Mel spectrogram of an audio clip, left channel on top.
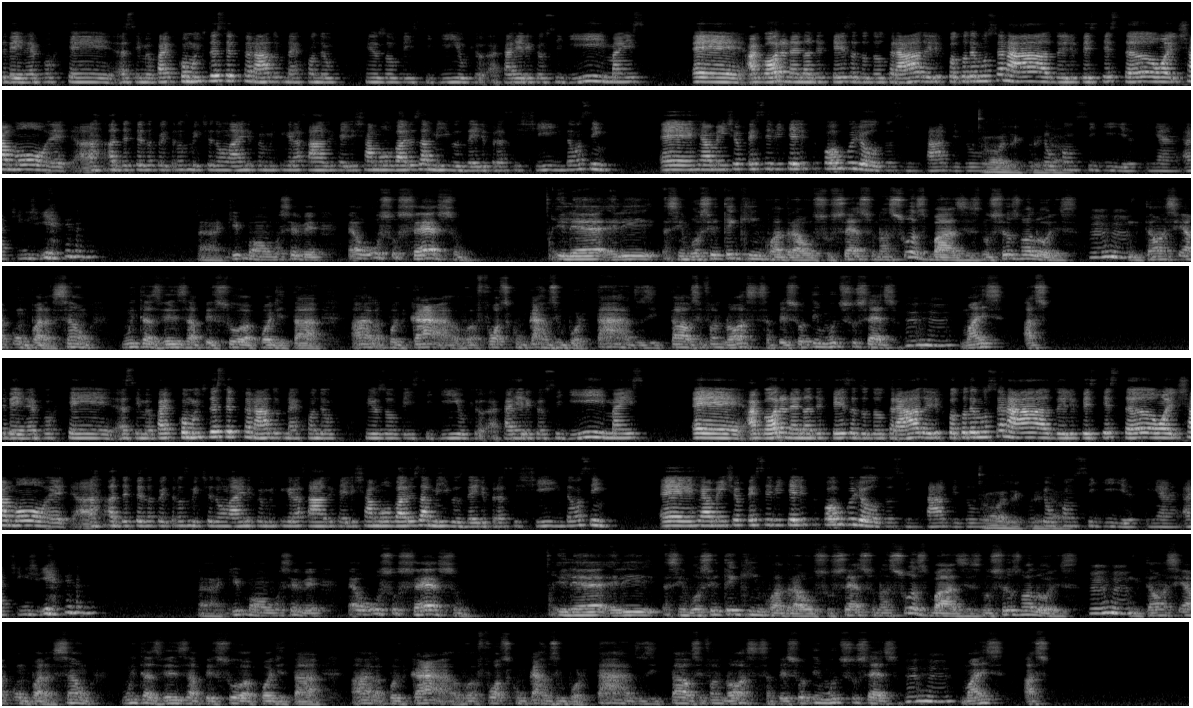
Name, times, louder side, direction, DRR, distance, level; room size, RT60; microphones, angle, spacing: voice 1, 0.0-3.3 3.6-6.3 6.9-17.9 18.5-21.8 22.3-24.7 34.7-35.1 44.7-45.2, right 2 dB, 15° right, 0.6 m, -27 dB
voice 2, 21.6-22.5 25.7-28.4 29.2-34.5 35.0-36.6 36.9-44.6 45.3-46.1, left 1 dB, 30° left, 0.8 m, -30 dB
2.0 x 2.0 x 3.0 m
head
